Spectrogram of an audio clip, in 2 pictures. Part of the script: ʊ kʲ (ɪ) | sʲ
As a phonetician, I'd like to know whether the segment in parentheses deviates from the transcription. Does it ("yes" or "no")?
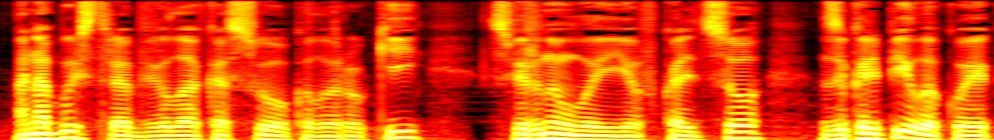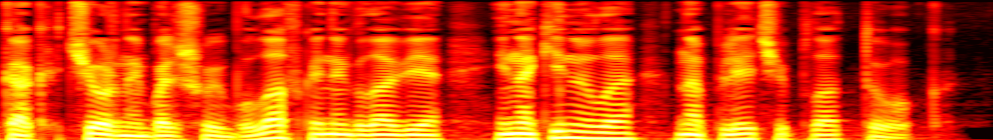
yes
